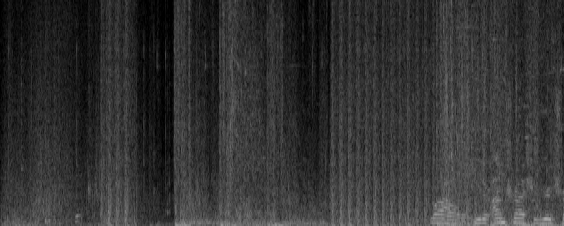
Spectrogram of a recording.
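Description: Shotgun blasts fire in quick bursts.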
